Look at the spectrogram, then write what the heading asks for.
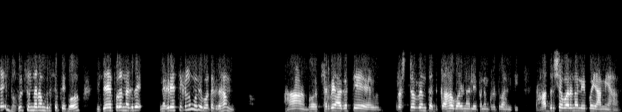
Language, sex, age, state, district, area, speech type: Sanskrit, male, 30-45, Karnataka, Vijayapura, urban, conversation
